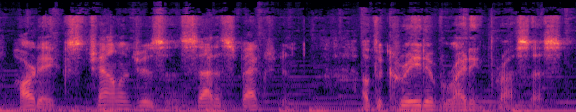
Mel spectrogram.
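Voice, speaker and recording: Moderately paced male speech, music playing behind it. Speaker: podcast host. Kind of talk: podcast intro read.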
